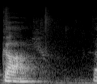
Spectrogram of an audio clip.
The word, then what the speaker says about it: chi: ना, ये देखो ये काय, इसका स्पेलिंग, इसको स्पेल ऐसे किया जाता है CHI। अभी इसको तुम लोग ची बोलो, की बोलो, काय बोलो, जो चाहिए वो बोल सकते हो।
